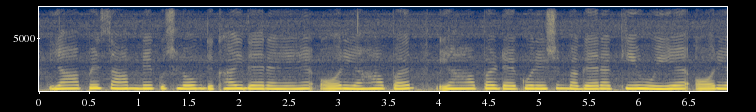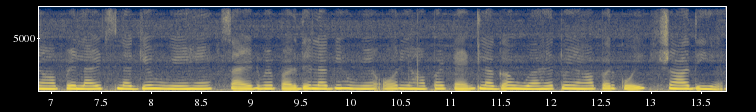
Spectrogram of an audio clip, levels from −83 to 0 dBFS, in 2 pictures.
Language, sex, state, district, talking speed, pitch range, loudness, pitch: Hindi, female, Jharkhand, Jamtara, 195 wpm, 275-295 Hz, -11 LUFS, 285 Hz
